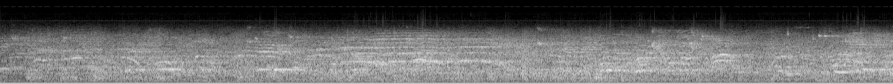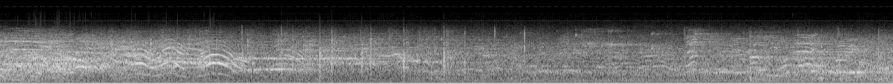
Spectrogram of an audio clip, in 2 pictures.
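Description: A crowd chatters and cheers loudly in a large echoing gym.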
